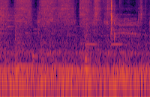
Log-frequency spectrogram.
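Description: Fingertips rubbing over dried Elmer's glue on watercolor paper to lift it off, a faint scratchy rubbing over a steady low hum.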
